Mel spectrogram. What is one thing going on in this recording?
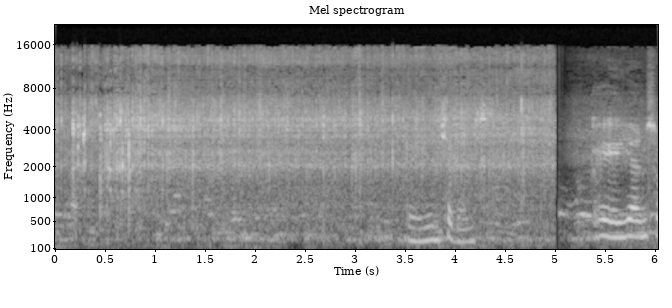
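Mussels sizzle and hiss in a hot pan.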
